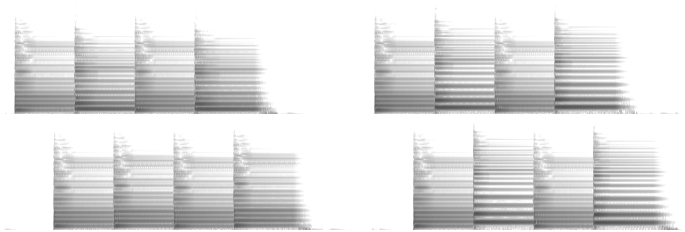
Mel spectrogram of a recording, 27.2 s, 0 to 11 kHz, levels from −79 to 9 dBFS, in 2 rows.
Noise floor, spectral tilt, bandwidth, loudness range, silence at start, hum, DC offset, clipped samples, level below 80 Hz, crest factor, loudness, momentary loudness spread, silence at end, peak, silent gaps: -86 dBFS; -8.5 dB/octave; 7.4 kHz; 8 LU; 0.25 s; none; under 0.1%; under 0.1%; -62 dBFS; 16 dB; -28 LUFS; 12 LU; 0.1 s; -12 dBFS; none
